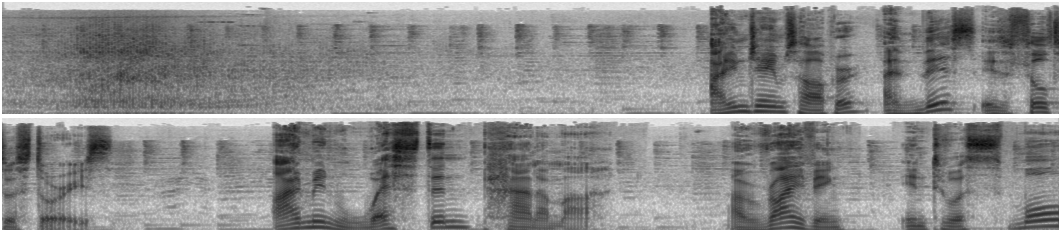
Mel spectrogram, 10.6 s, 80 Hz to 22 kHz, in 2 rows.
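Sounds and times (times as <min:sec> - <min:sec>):
old school bus engine drone in Western Panama: 0:00.0 - 0:04.8
road roar of old school bus in motion in Western Panama: 0:00.0 - 0:06.6
speech: 0:03.6 - 0:06.0, 0:06.6 - 0:10.5.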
